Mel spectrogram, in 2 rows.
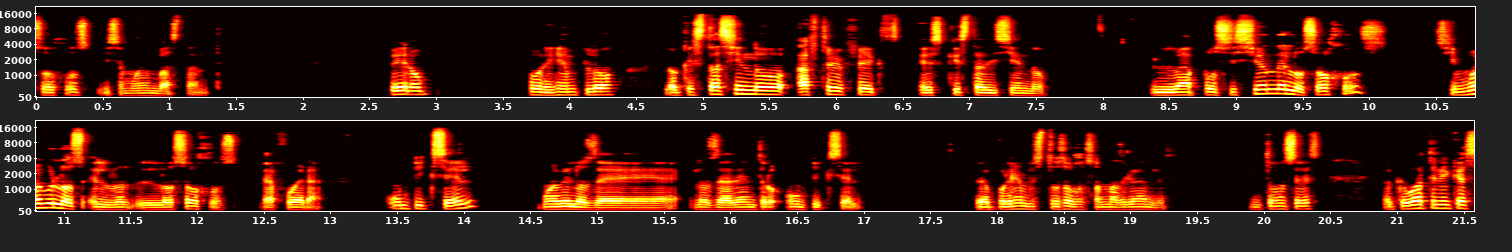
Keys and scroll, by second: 1.1 super+z, 2.4 super+z, 7.8 super+z.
